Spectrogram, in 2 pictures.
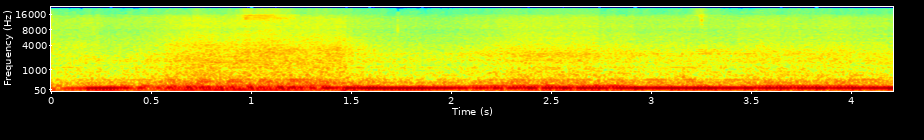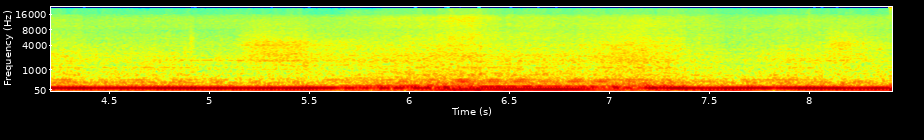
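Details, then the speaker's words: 2002 Ford Excursion 6.8L V10 after replacing an ignition coil and plug: deep, steady idle in gear, brief dip and recovery under steering load, no longer stalling; fixed, normal idle. "okay so now the problem is fixed and it's not stalling that's why we was hired is to figure out why the car is stalling the coil and the plug fixed the stall"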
